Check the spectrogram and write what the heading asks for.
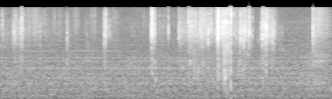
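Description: Faint scratching of a paintbrush stroking acrylic paint onto a plastic condor figure, with small crackles and clicks of the plastic being handled, busier in the second half.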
